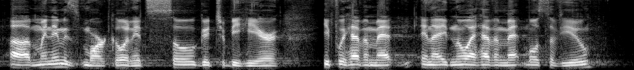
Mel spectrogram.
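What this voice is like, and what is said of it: Slight Brazilian accent. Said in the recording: “you might notice the southern accent a little bit... Deep south, like keep going south, South America. I'm from Brazil originally”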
